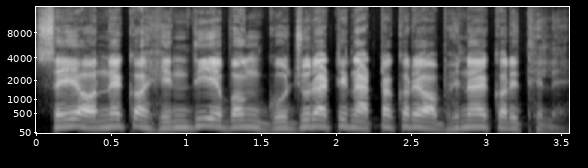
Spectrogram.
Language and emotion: Odia, neutral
